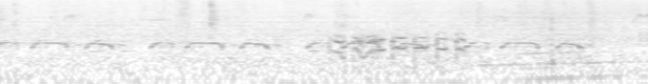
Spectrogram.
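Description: A bird cooing softly in repeated phrases of about three rising-and-falling notes, with a second, busier bird call overlapping for about a second around the middle.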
